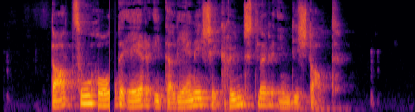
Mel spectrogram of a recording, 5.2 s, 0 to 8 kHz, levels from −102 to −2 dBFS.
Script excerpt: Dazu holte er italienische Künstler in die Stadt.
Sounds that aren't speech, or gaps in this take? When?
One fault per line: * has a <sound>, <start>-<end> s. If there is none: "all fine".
* has a dropout, 1.4-1.4 s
